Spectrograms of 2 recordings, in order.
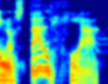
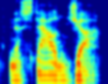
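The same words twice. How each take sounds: First: It is said with Spanish vowels and stress. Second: It is said with English vowels and stress. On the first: This is how Spanish speakers say it. "you say nostalgia" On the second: This is how English speakers say it. "we say nostalgia"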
